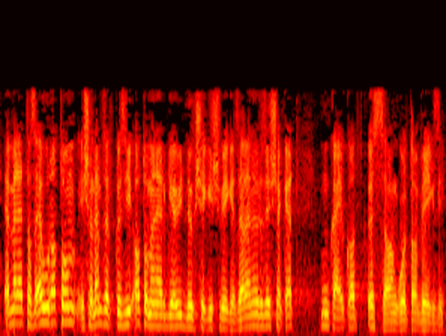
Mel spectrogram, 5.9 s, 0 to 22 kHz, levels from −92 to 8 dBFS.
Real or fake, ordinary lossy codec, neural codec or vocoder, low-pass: real; none; none; 7.2 kHz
